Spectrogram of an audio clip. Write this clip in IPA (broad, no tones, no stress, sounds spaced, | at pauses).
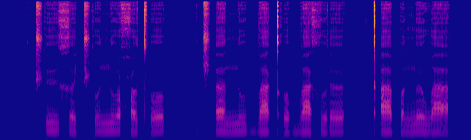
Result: t͡ʃʼ ʉ x ɵ t͡ʃʼ u n u ħ o tʼ o | t͡ʃʼ ɐ n u b a kʼ o b a x u ɾ ɵ | kʼ a p ɐ ŋ ɵ w a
